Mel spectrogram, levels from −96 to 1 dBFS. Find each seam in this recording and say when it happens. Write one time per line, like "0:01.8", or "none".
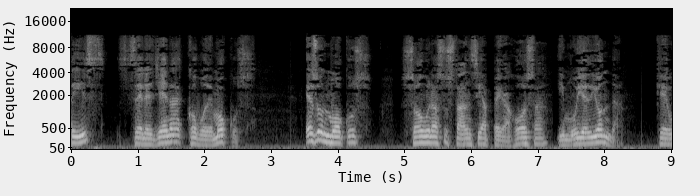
0:07.2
